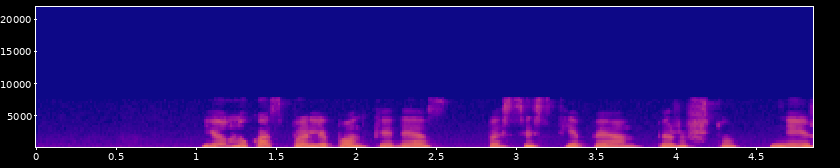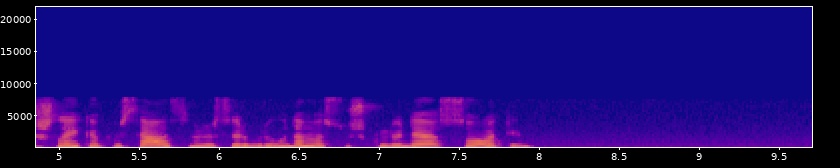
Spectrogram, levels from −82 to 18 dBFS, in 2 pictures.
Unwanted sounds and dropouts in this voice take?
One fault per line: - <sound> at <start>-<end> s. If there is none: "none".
none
